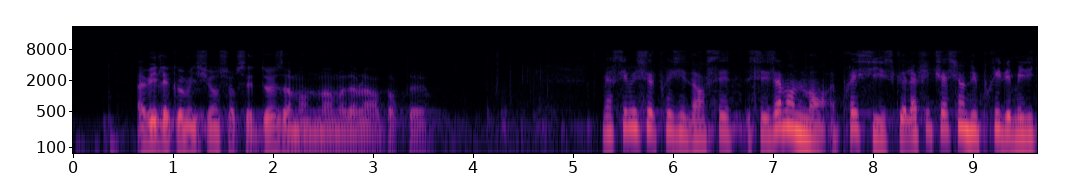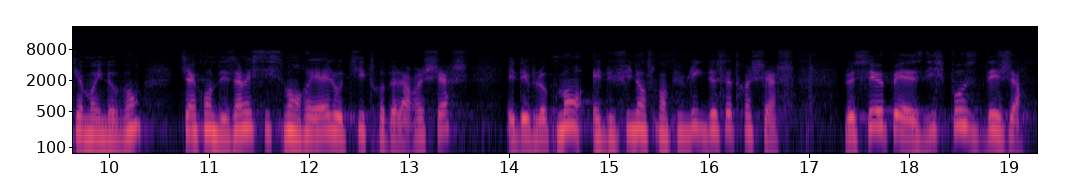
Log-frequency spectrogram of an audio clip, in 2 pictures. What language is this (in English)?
French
